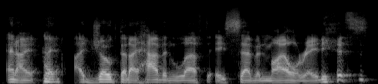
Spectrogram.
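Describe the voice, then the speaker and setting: A man's voice: low voice, moderate pace. A man from the United States hosting a podcast, reading a scripted intro and then asking questions with lots of hesitations. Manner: hesitant, many fillers and restarts in questions. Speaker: podcast host. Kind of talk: casual interview chat.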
